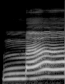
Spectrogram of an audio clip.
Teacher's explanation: आवाज़ ऊपर की तरफ जा रही है बहुत लंबा, क्योंकि 3 से 4 अलिफ खींचना है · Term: मद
